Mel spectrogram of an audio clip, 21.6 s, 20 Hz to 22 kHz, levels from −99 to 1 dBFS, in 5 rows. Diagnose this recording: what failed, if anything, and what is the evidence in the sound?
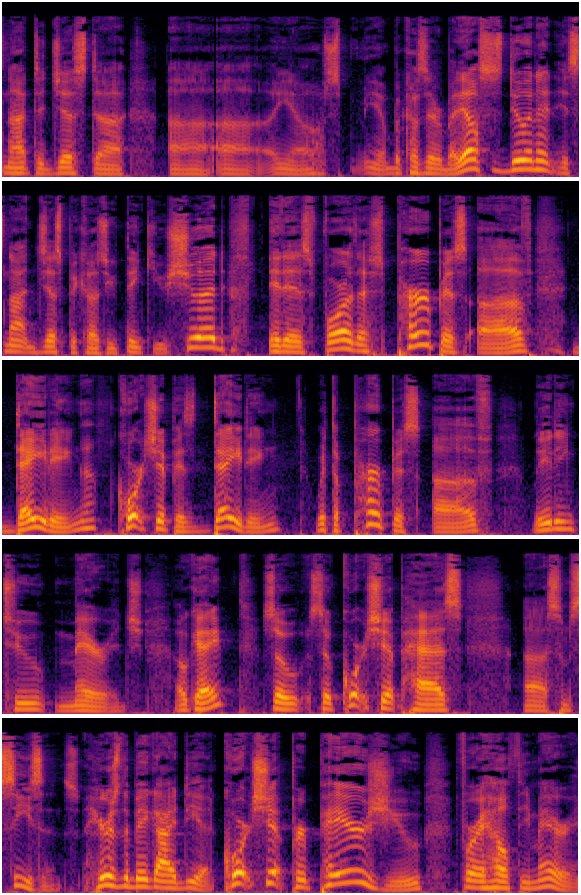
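Nothing failed: the speech comes through with no audible defect traceable to any stage of the chain.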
